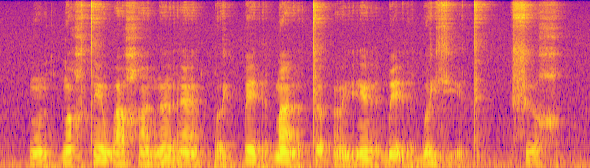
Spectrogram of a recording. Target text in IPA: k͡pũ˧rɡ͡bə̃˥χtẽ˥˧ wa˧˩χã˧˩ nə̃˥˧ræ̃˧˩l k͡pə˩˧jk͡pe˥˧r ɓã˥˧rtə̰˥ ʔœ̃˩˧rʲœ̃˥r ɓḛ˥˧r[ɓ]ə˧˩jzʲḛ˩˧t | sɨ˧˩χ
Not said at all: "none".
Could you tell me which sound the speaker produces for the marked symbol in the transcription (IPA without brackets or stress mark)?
ɓ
